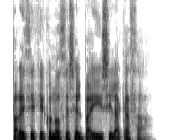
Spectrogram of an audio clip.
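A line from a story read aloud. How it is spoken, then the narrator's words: Plain. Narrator (Spanish): dijo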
